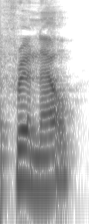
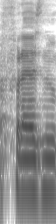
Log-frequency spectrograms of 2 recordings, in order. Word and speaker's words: Fresnel: sobre o frágil reflections a pronúncia correta seria final mas vou falar fresno mesmo pra ficar um pouco mais fácil então esse prêmio reflete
